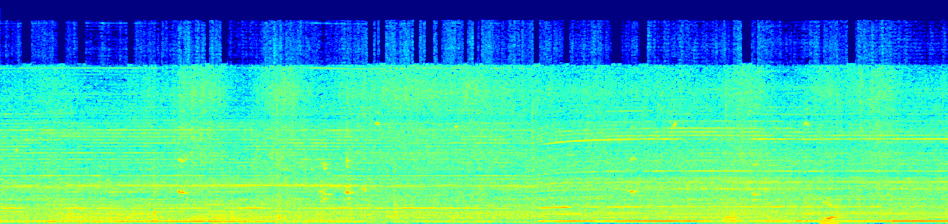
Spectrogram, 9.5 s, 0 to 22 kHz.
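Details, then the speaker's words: 1994 Hoover Turbopower 2 Autosense U2462 upright vacuum with an 800 W motor holds an even, light hum with no brush-roll beat and picks nothing up. The drive belt is believed broken. "the belt is broken on it we think so we're going to give it another go"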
